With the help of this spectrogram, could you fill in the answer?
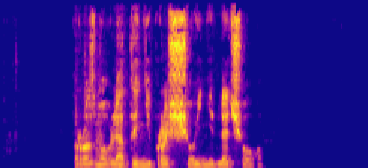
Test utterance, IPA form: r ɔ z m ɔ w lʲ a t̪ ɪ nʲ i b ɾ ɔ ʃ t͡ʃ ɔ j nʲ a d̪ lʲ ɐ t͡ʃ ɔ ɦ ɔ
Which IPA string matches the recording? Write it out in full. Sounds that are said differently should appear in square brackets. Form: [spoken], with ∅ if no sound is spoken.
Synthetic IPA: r ɔ z m ɔ w lʲ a t̪ ɪ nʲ i [p] ɾ ɔ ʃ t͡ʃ ɔ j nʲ [i] d̪ lʲ ɐ t͡ʃ ɔ ɦ ɔ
